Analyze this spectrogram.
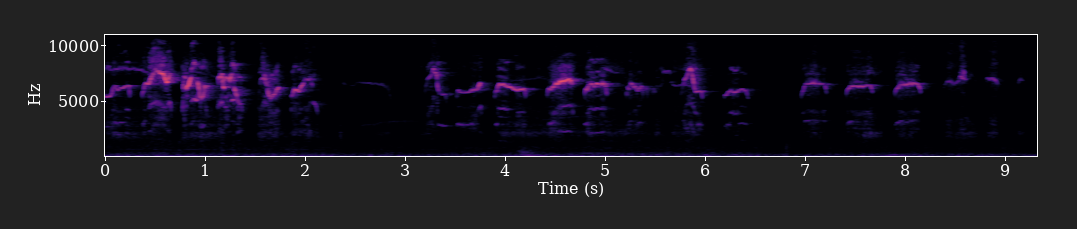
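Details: Edible-nest swiftlet chick eating: shrill high chirping in uneven clusters, loud runs of rapid squeaks broken by short pauses, with quieter single calls toward the end.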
